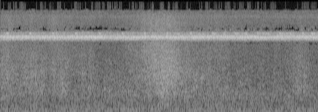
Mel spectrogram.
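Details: Unbroken high, thin insect buzzing from Avalau in Tonga, taken from a boat beside old lava; one gentle wave surge rises midway under the constant tone.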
